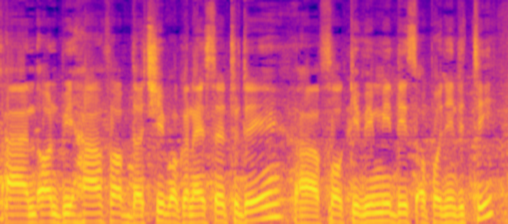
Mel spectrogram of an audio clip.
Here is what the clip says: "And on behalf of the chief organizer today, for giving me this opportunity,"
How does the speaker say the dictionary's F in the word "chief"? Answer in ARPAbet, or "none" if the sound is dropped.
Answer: P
